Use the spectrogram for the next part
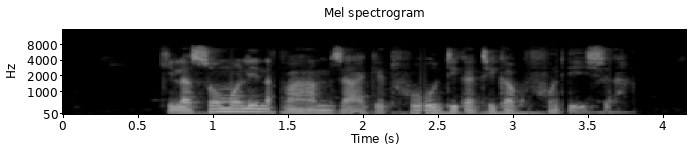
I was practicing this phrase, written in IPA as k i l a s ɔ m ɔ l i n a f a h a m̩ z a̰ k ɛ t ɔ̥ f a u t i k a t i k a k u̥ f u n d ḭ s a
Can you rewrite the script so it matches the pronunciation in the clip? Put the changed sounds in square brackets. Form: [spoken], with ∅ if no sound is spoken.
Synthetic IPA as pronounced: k i l a s ɔ m ɔ l i n a f a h a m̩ z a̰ k ɛ t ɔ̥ f a u t i k a t i k a k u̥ f u n d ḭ [ʃ] a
